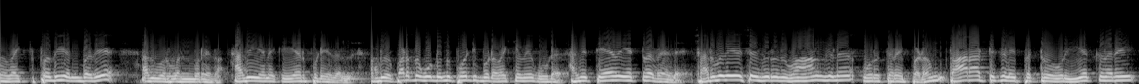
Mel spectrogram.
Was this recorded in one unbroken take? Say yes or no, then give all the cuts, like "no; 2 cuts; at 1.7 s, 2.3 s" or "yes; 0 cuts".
no; 5 cuts; at 2.2 s, 3.6 s, 5.7 s, 6.9 s, 9.5 s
